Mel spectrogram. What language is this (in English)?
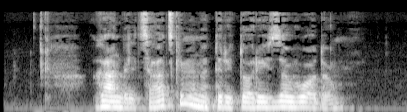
Belarusian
